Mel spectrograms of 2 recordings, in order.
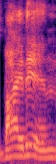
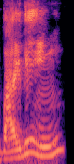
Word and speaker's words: Biden: __ ] last name it's Biden not biding but they had all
